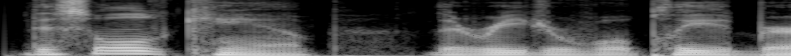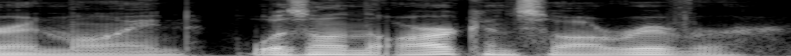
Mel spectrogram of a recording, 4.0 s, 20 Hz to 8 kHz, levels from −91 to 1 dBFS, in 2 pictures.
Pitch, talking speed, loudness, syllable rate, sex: 100 Hz, 225 wpm, -19 LUFS, 5.5 syllables/s, male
